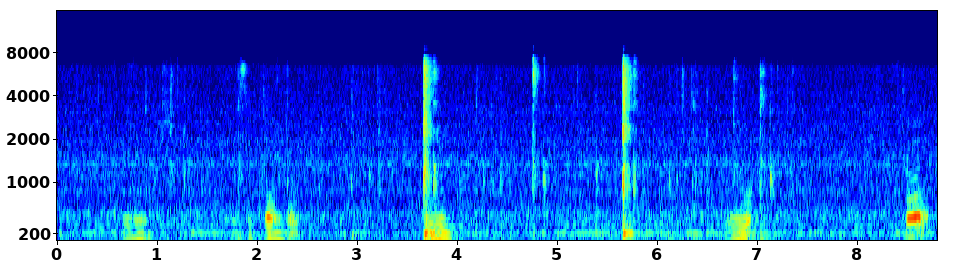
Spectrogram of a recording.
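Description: Computer keyboard typing: scattered key clicks, two louder ones in the middle.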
